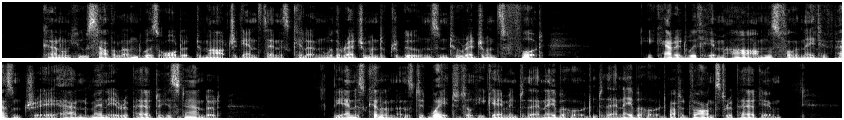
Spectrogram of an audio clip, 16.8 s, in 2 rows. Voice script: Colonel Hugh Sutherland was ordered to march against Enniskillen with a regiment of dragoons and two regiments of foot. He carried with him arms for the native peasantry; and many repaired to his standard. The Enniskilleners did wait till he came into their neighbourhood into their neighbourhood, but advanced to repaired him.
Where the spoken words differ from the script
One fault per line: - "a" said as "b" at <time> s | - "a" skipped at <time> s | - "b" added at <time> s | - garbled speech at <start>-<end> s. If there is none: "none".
none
